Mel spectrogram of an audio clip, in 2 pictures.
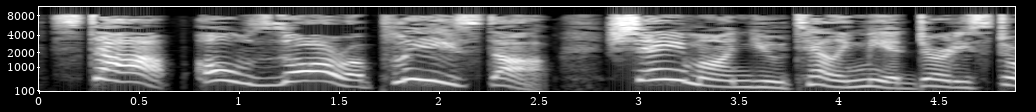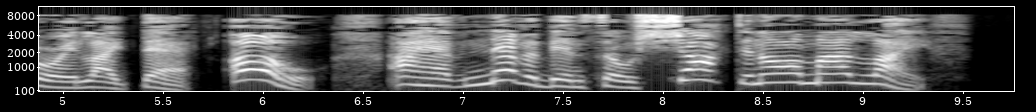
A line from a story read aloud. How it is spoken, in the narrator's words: with his face half made up, screaming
